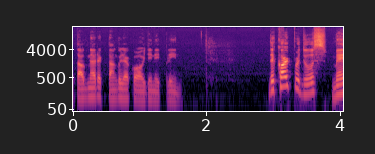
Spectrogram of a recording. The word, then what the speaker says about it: Descartes: Rene is Rene Descartes o Descartes. Okay? Yan ang kanyang pronunciation ng kanyang pangalan.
